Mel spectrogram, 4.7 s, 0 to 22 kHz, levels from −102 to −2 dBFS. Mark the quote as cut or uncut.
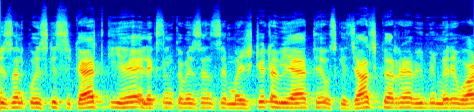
uncut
